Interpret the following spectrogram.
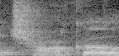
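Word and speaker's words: Chaco: honest it's called a Choco liner cuz it has Chalk in it oh okay but it's also spelled like Cho like taco like c h a c o not chalk like no I think it's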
